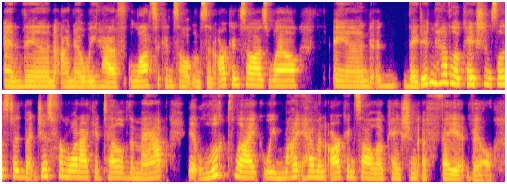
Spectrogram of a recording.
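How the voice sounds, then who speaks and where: Against a quiet background, a woman speaks in an ordinary speaking voice at a medium pitch and a moderate pace. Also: ordinary pitch variation. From Missouri. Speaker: direct sales consultant. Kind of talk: business tutorial.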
